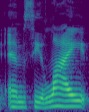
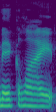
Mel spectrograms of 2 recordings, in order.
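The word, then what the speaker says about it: MC Lyte: movies or maybe like jackie mispronouncing mc light and saying mick light oh lord i was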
